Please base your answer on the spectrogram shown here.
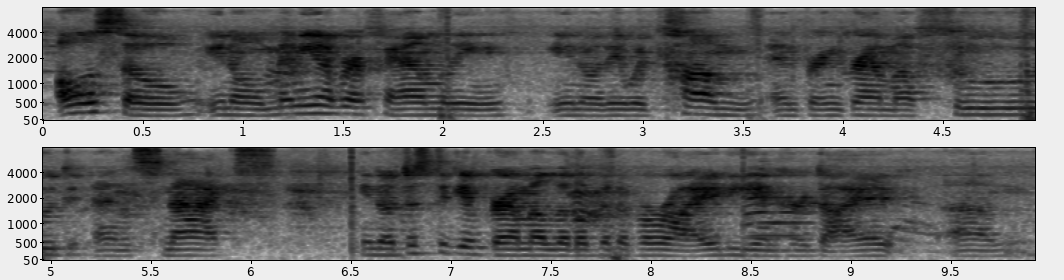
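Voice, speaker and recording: A woman giving a fond, soft-spoken funeral eulogy for a family member, sharing stories with light laughter. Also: deep voice, fairly even intonation, moderate pace, noisy background. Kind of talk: funeral speech with anecdotes. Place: funeral hall. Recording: echoey hall with faint ambience.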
